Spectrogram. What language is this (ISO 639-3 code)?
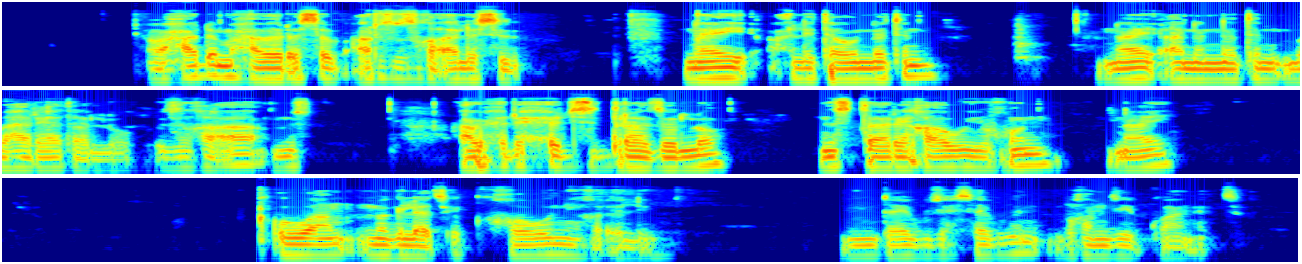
tir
